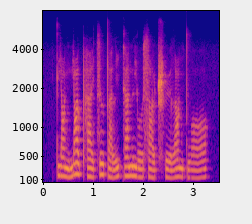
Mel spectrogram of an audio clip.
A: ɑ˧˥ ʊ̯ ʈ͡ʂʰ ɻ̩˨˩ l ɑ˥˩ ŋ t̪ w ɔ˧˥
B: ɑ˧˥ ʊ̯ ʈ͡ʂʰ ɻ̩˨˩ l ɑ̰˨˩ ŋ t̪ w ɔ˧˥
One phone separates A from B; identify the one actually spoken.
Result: A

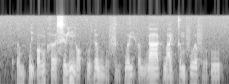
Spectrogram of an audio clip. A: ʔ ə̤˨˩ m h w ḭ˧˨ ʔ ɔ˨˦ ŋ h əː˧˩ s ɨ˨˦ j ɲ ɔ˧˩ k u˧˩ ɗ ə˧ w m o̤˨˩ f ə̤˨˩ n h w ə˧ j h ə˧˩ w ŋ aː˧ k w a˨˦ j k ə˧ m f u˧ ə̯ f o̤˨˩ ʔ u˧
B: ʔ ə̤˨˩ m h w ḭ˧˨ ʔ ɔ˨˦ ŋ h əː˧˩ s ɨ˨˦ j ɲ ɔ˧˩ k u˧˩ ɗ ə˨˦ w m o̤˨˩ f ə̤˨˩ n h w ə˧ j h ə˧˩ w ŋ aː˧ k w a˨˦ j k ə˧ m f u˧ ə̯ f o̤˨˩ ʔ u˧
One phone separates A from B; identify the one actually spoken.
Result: A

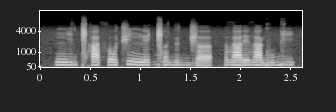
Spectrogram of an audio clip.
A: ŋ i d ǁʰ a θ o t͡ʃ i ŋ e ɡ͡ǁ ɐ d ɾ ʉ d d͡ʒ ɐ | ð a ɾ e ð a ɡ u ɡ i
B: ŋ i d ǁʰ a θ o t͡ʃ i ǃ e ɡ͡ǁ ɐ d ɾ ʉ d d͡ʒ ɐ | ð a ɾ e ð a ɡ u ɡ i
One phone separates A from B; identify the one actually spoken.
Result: A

